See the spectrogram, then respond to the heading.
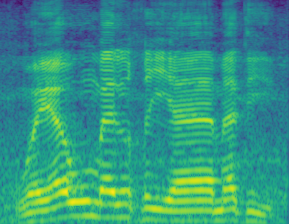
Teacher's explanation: واو لین ہے، نرمی سے ادا کرنا ہے، بغیر جھٹکے کا ادا کرنا ہے اور معروف ادا کرنا ہے، مجہول سے بچنا ہے.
